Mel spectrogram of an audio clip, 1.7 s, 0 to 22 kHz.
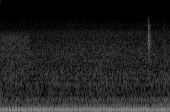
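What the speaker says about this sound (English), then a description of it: "Cirrus 773 Golf Papa is back taxiing to the terminal" A Cirrus light aircraft taxis back toward the terminal at Telluride airport in Colorado, heard as a steady, close, deep engine drone and rumble, with no speech.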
